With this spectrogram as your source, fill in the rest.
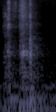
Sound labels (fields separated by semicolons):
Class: window; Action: opening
